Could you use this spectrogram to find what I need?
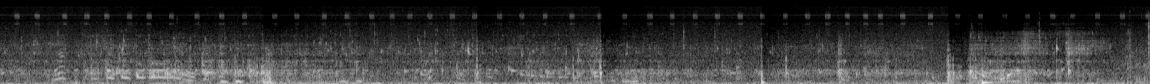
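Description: Dolphins click rapidly underwater.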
